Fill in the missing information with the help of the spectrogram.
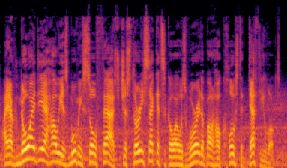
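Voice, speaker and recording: Male gaming host, lively and slightly high-voiced, dramatic story narration mixed with sweary off-the-cuff commentary. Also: a little fast, a little hiss or hum. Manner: theatrical, expressive reading with blunt, sweary asides. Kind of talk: dramatic narration of a text adventure with casual asides.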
